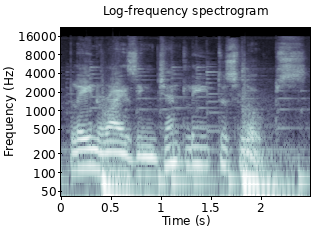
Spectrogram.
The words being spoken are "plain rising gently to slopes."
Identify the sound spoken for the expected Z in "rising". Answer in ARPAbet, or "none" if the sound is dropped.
Z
